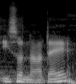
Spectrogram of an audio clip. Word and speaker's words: Isonade: Water elemental pronounced Isonade.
